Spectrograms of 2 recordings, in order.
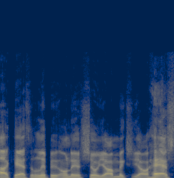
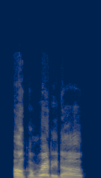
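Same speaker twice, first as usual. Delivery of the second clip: eager, excited, pitched-up voice; 7 semitones higher, 5 dB louder than usual. Declaring readiness for the podcast Olympics: excited. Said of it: "You sound excited".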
